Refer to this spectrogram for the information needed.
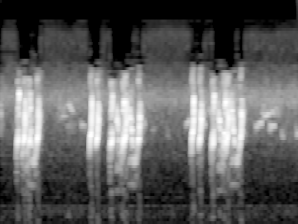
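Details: Morning calls of a female common quail: three quick clusters of sharp, buzzy clicking notes, each cluster under half a second long.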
